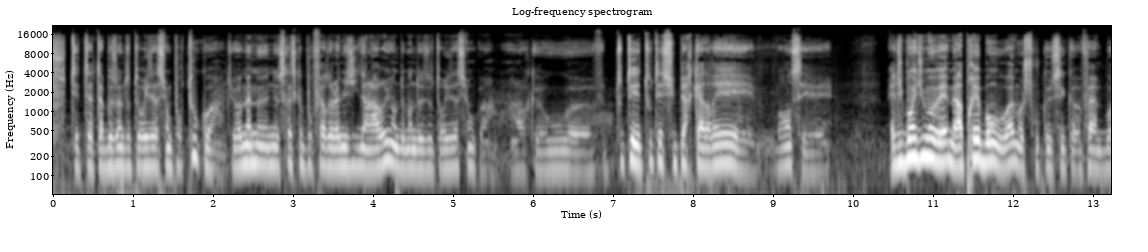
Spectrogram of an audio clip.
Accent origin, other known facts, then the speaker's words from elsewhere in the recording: France; parce que nous, encore une fois, on est français, donc on a la facilité d'être nomade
